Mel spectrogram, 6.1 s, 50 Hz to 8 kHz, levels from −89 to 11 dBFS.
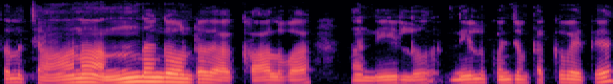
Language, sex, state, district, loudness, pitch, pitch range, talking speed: Telugu, male, Andhra Pradesh, Anantapur, -17 LUFS, 115 Hz, 105-125 Hz, 105 wpm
